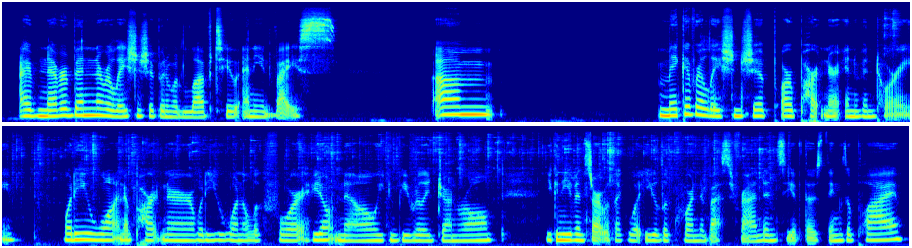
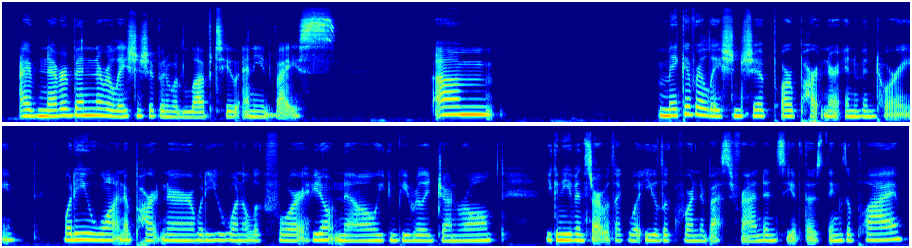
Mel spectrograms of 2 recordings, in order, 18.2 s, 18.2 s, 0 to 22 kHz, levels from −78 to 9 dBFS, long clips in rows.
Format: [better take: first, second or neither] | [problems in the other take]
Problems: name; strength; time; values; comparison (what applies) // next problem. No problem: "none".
second | jangling keys; noticeable; from 9 to 17 s; peak 9 dB below the speech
